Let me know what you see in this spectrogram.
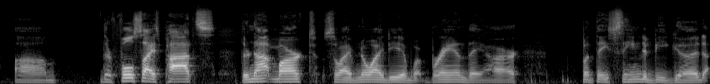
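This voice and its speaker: In a very clean recording with a silent background, a man with a Midwestern accent talks at a moderate pace and fairly low pitch, with ordinary pitch variation and big swings in loudness. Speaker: guitar reviewer. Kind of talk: tutorial. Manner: halting.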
